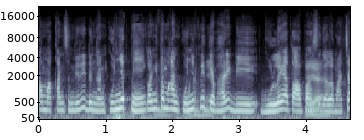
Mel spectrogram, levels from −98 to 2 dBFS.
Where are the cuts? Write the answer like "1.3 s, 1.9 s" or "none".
none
